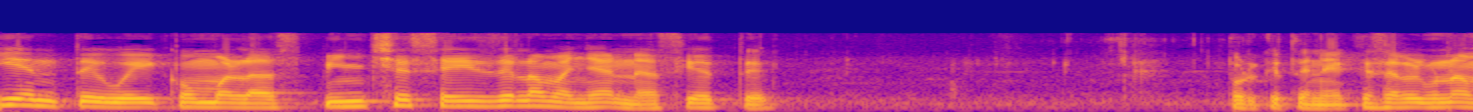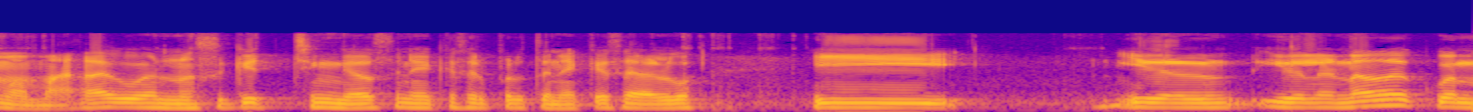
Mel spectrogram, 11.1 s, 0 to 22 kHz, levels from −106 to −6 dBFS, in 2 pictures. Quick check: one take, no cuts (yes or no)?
yes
